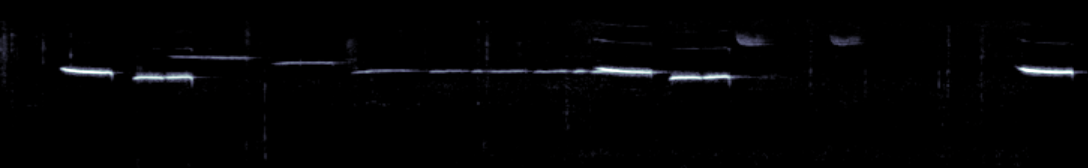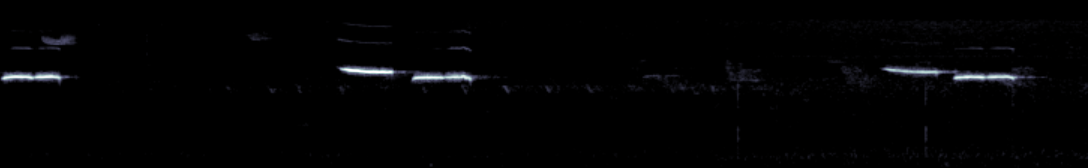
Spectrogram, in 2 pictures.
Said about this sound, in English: Some birds have been declining, but one that is certainly very common, and I have to say is one of my favorites, is a black-capped chickadee. So let's listen to the chickadee.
